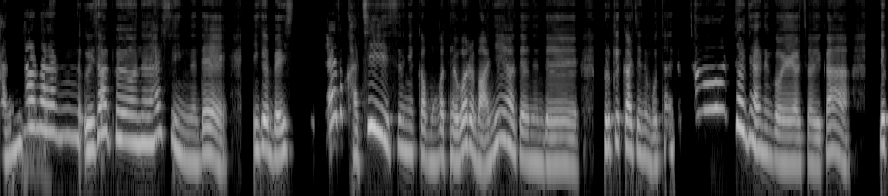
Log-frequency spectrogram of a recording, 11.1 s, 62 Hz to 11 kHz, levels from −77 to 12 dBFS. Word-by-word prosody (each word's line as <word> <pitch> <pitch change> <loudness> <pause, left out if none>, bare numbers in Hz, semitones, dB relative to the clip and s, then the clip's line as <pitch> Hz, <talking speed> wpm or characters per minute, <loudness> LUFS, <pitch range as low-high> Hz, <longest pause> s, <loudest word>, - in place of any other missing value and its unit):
간단한 310 - 0
의사 315 +12 +4
표현은 260 -4 +2
할 310 +6 0
수 320 -5 -10
있는데 170 -3 -1 0.3
이게 215 +1 +4
메시지 200 +3 +1 0.4
짤막 - - -1
같이 395 -8 +5
있으니까 210 -5 -3
뭔가 160 +2 -5
대화를 205 +7 +2
많이 150 - 0
해야 265 -5 0
되는데 150 -4 -3 0.3
그렇게까지는 225 -6 0
못하니까 165 +9 -8 0.7
천천히 365 -8 +5
하는 205 -6 +1
거예요 155 -2 -1
저희가. 150 +3 -3 0.3
근데 240 0 +2
215 Hz, 330 characters per minute, -22 LUFS, 165-265 Hz, 0.7 s, 같이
